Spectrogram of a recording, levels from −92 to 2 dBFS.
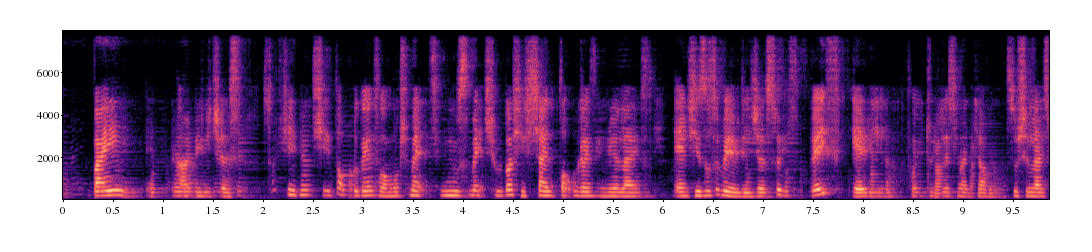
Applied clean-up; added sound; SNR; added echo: neural mask model DeepFilterNet 3.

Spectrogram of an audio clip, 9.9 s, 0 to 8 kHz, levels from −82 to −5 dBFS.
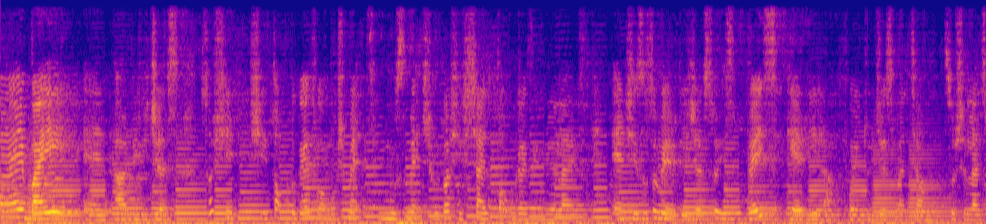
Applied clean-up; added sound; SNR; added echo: none; Wind instrument, woodwind instrument; 5 dB; reverberation time 1.4 s.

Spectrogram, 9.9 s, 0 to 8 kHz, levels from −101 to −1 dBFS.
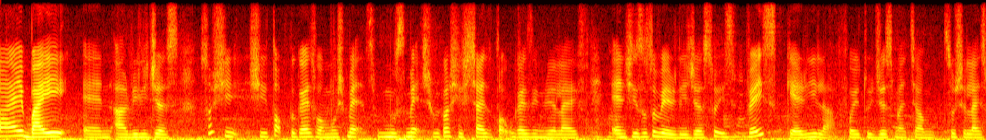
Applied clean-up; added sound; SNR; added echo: none; none; none; none.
